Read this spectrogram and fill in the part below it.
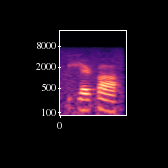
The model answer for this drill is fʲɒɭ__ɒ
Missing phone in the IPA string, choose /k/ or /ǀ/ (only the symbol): k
